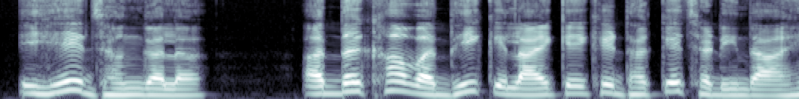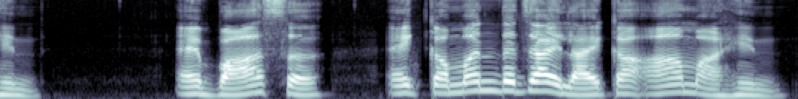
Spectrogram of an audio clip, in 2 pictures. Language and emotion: Sindhi, neutral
